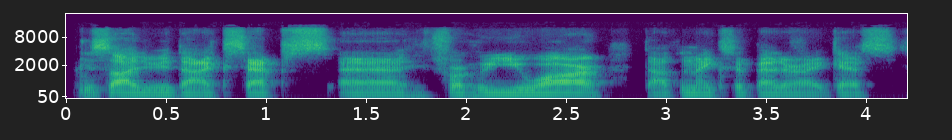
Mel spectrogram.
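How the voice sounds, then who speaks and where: A man from Cameroon speaks in a very deep voice that barely rises or falls. He talks reflectively and unhurriedly, with small hesitations on fillers. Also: flat delivery, moderate pace, a bit bright. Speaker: panel guest. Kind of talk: casual conversation.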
